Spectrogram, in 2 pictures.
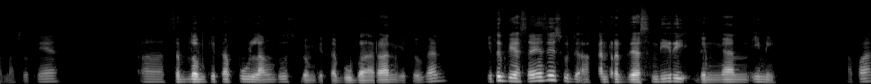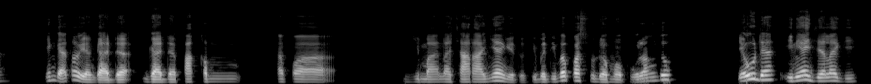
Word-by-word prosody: Maksudnya, 115 +7 -19 0.8
eee, 120 -1 -15
sebelum 120 0 +3
kita 125 -2 -6
pulang 115 -3 -4
tuh, 125 +1 -13
sebelum 115 -4 -12
kita 100 0 -11
bubaran 105 +1 -2
gitu, 105 +3 -16
kan, 145 +5 -8 0.5
itu - - +3
biasanya 150 +2 +1
sih, 210 - +4
sudah 145 - -9
akan 120 -1 -7
reda 110 -2 +2
sendiri 140 +3 -5
dengan 115 +1 -5
ini 115 -6 -9 0.7
apa, 140 +2 -11 0.4
ya - - -9
enggak - - +2
tahu 200 - +5
ya, - - +6
nggak 110 -1 +6
ada 115 - +6 0.2
nggak 125 -2 +5
ada 115 - +3
pakem, 130 +1 -5 0.4
apa, 120 -3 -3 0.7
gimana 120 0 -5
caranya, 120 +8 +1
gitu. 110 - -6
Tiba-tiba 120 - 0
pas 175 -1 +5
sudah 120 -6 0
mau 115 -2 -2
pulang 150 +9 -2
tuh, 220 0 +3 0.7
ya - - +9
udah 215 -3 +6
ini 180 +5 +4
aja 170 -7 +3
lagi, 145 -5 -1
125 Hz, 155 wpm, -23 LUFS, 115-140 Hz, 0.8 s, ya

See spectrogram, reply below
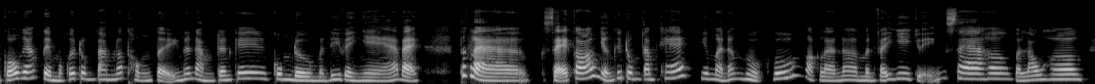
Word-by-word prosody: cố 215 +5 +4
gắng 290 +2 +1
tìm 190 - +3
một 175 - -3
cái 255 +8 +1
trung 235 -4 -2
tâm 220 0 -3
nó 265 +3 -2
thuận 190 -7 -6
tiện, 190 0 0
nó 245 - -2
nằm 205 -10 -3
trên 205 +1 0
cái 275 +1 0
cung 230 -3 +1
đường 180 -3 +2
mình 175 -1 -5
đi 220 +2 -2
về 190 -4 0
nhà 170 -1 -3
á - - 0
bạn. 170 -6 +5 0.4
Tức 420 0 0
là 175 - +5 0.2
sẽ 175 - +5
có 270 +5 +6
những 185 - +1
cái 290 - -5
trung 270 -4 -1
tâm 235 -1 0
khác 305 +7 0
nhưng 260 -2 -5
mà 210 -5 0
nó 225 - -3
ngược 235 -8 -2
hướng 280 +6 +1
hoặc - - -6
là 180 -2 -1
n 200 0 -4
mình 185 -1 -2
phải 185 +5 -1
di 265 -1 -4
chuyển 240 +2 -9
xa 265 -4 +3
hơn 255 0 -1
và 180 - -3
lâu 205 +4 -2
hơn. 235 0 +1
225 Hz, 265 wpm, -23 LUFS, 185-260 Hz, 0.4 s, có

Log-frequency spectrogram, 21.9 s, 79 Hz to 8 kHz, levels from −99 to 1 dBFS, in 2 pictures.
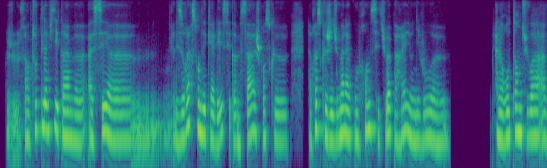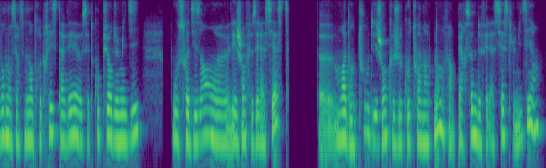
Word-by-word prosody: Je - - -5
enfin, 180 - -3
toute 230 +5 -3
la 235 -1 +6
vie 225 +1 0
est 215 - +4
quand 195 -2 +2
même, 180 - 0
heu, 170 +1 -1
assez 185 +4 +2
hem, 175 0 0 0.5
les 170 +1 -1
horaires 255 +7 +2
sont 250 -2 +3
décalés 190 -4 +3
c'est 220 - -6
comme 165 -1 -2
ça 185 +6 0
je 215 - +3
pense 185 +1 -2
qu'après 170 +5 -4
ce 230 - +1
que 205 - +2
j'ai 175 -1 +4
du 170 +1 -2
mal 200 +2 +5
à 195 - +4
comprendre 190 +5 0
c'est, 225 -4 -2
tu - - -6
vois, 205 - +5
pareil, 195 +3 0
au - - 0
niveau 175 +2 0
heu, 165 +1 -3 0.9
alors 180 -4 +2
autant 205 +3 +5
tu 205 -2 0
vois 190 0 +3
avant 185 0 0
dans 185 -2 +3
certaines 170 +1 -4
entreprises 190 +4 -2
tu 175 - -4
avais, 180 +3 +1
heu, - - -2
cette 165 -1 -5
coupure 190 +1 0
du 175 -1 +1
midi 180 +6 0 0.6
ou 180 0 0
soi-disant, 175 +2 0
heu, 165 0 -1
les 175 - 0
gens 170 +2 +3
faisaient 170 -2 -3
la 160 - -2
sieste. 265 - -1 0.6
Heu, - - -3
moi 185 +1 +2
dans 150 -2 -1
tous 210 +7 -5
les 170 -4 -2
gens 175 +2 +6
que 180 -3 -5
je 160 0 -3
côtoie 165 +1 -4
maintenant, 165 +8 +1
enfin, 195 -3 -5
personne 195 +3 0
ne 170 - 0
fait 160 - -7
la - - -8
sieste 190 +5 -2
le - - -7
midi, 85 - 0
hein, 245 +1 0
180 Hz, 210 wpm, -26 LUFS, 170-200 Hz, 0.9 s, la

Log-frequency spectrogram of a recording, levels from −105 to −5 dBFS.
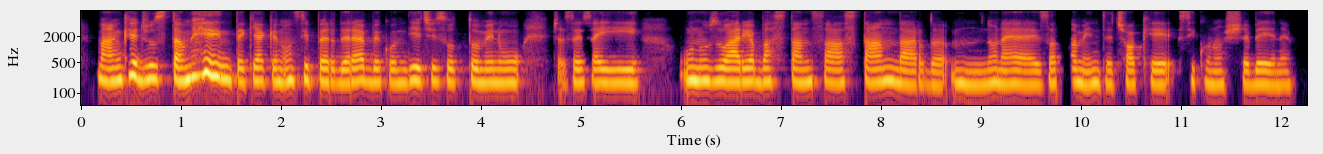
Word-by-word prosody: Ma 205 - +2
anche 205 +7 +4
giustamente, 215 +1 +5
chi 185 +2 -4
è 195 -1 +1
che 190 0 -3
non 185 +2 +1
si 205 -1 -2
perderebbe 185 0 0
con 175 -1 -4
10 195 +1 0
sottomenù? 180 -1 -2 0.3
Cioè, - - -11
se 180 -1 -2
sei 175 -1 -1 0.4
un 200 0 +4
usuario 190 -1 +3
abbastanza 185 -1 -3
standard, 175 -4 -2
mhmm, 160 -3 -3
non 175 +1 -1
è 165 -1 -2
esattamente 170 0 -4
ciò 165 0 -4
che 165 0 -3
si 185 - -10
conosce 165 -2 -6
bene. 160 -1 -2
180 Hz, 135 wpm, -22 LUFS, 170-195 Hz, 0.4 s, giustamente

